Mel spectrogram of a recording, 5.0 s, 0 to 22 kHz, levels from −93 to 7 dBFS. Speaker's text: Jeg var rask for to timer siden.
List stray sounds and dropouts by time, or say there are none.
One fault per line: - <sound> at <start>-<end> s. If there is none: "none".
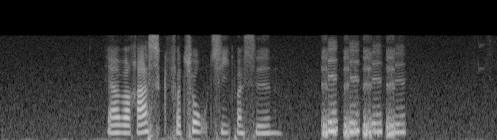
- laugh at 3.2-4.1 s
